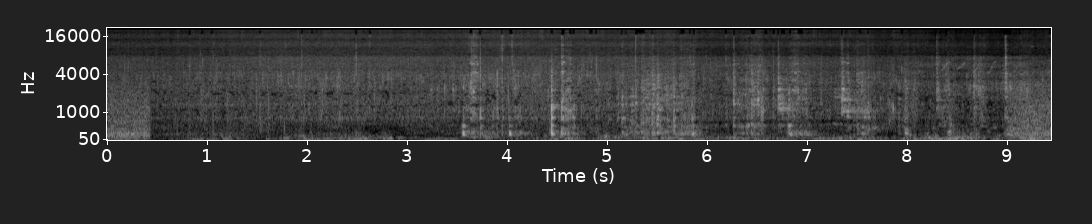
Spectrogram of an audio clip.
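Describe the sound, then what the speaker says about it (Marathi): Onions and green chillies sizzling in hot oil in a pot outdoors on a farm for village-style mutton biryani, a steady crackling fry with occasional stirring scrapes and clinks, close and continuous. "हे बघा तळायला कांदा आपला मस्त पैकी हे टाकल्या मिरच्या"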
